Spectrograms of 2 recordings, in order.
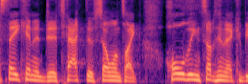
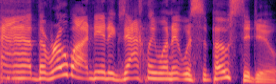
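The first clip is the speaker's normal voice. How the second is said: over-the-top, exaggerated big nerdy reading voice; 4 semitones higher than usual. Reading a released statement aloud, in a big nerd voice. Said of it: "I'm going to read it in a big nerd voice".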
